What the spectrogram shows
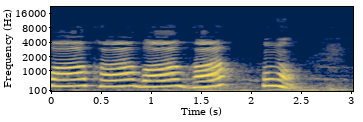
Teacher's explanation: এই বর্ণগুলি উচ্চারণ করতে গেলে আমাদের কণ্ঠের প্রয়োজন হয় তাই এগুলিকে কণ্ঠধ্বনি বলে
